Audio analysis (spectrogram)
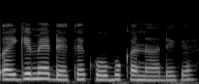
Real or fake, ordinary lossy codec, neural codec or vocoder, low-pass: real; AAC, 48 kbps; none; 7.2 kHz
